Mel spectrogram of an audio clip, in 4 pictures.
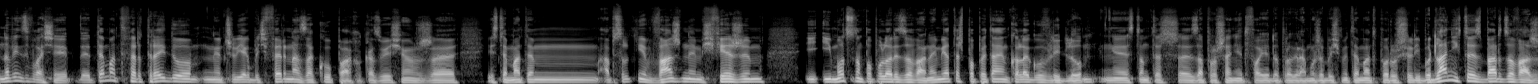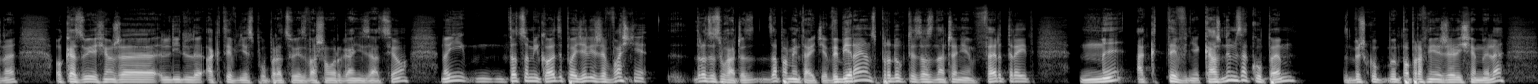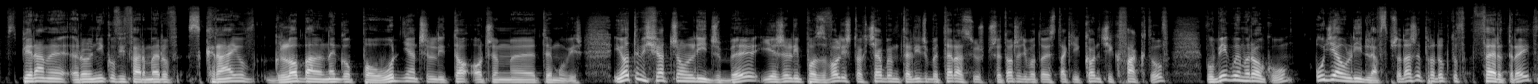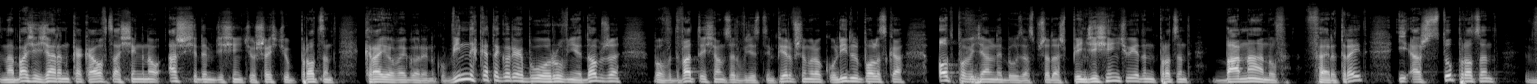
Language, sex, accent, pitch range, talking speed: Polish, male, native, 105-140 Hz, 150 wpm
